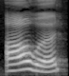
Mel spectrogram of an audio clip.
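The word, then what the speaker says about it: hour: and honest man and our now notice the word our and honest so in both these words h is silent so our and honest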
